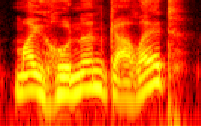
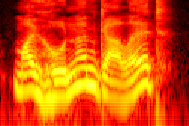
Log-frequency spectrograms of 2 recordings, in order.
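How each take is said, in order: The two takes are said the same way.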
